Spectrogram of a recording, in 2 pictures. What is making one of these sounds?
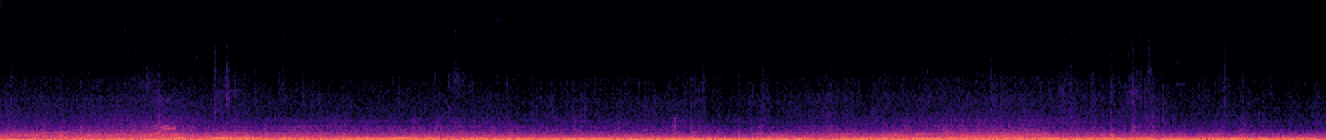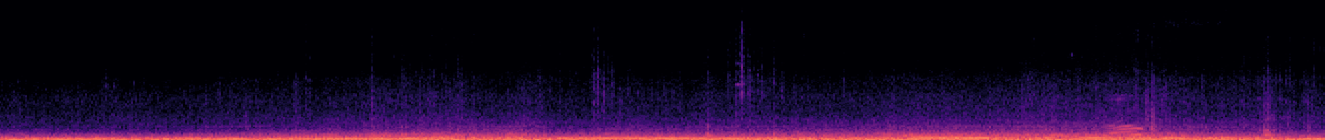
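Tyres squeal on pavement through tight turns.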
